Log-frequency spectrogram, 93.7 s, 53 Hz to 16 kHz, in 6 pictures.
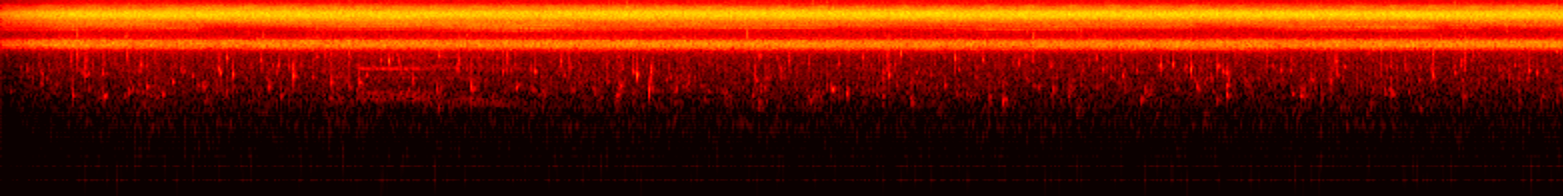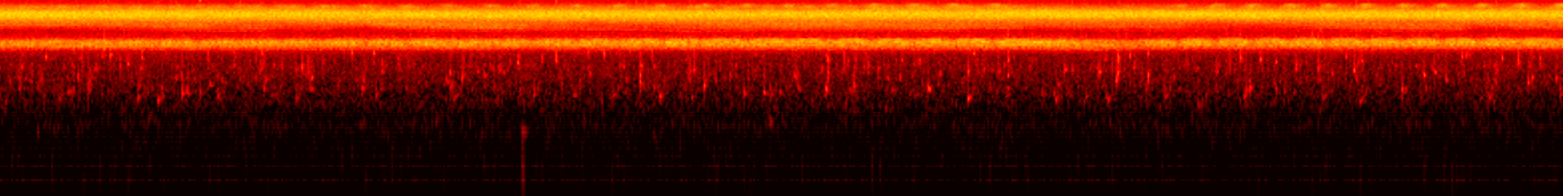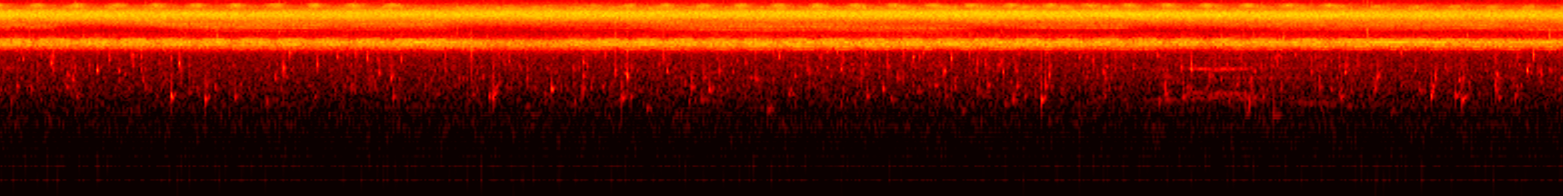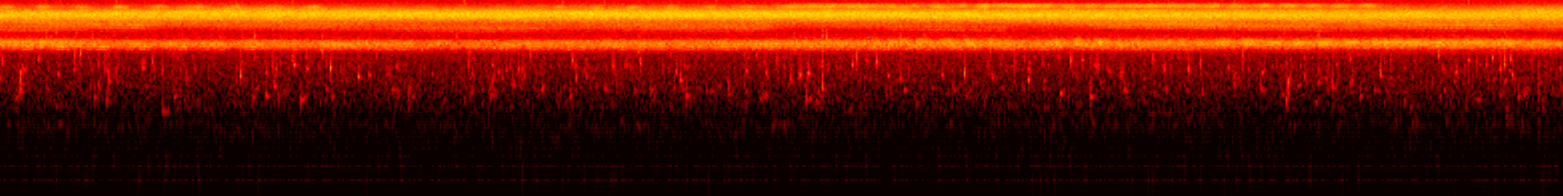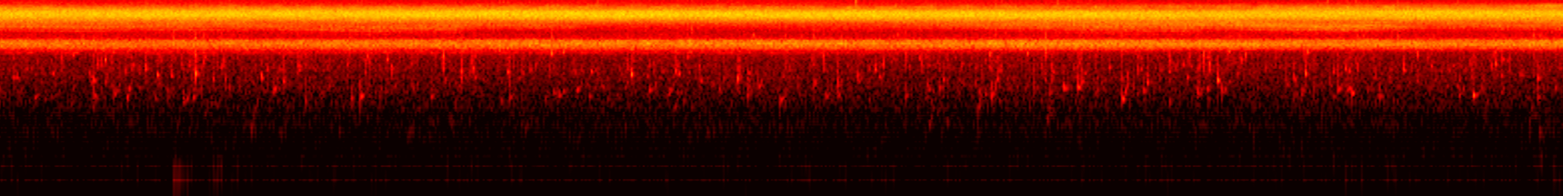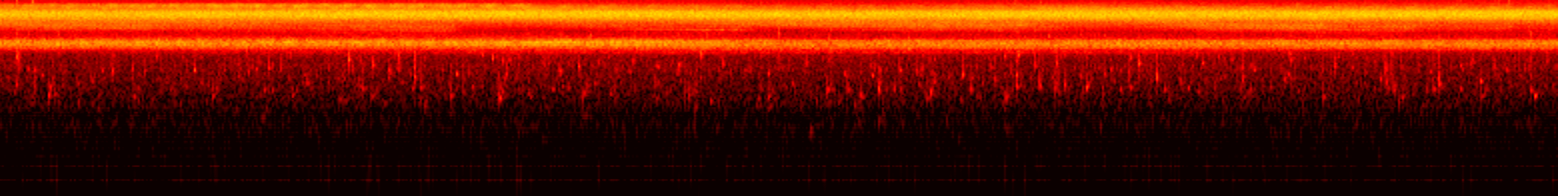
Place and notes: {
  "title": "成功里, Puli Township, Nantou County - the sound of water droplets",
  "date": "2016-07-13 06:01:00",
  "description": "the sound of water droplets, Cicadas sound\nZoom H2n",
  "latitude": "23.96",
  "longitude": "120.89",
  "altitude": "454",
  "timezone": "Asia/Taipei"
}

